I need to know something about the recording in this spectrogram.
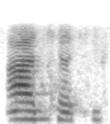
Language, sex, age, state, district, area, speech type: Bengali, female, 45-60, West Bengal, Paschim Medinipur, rural, conversation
